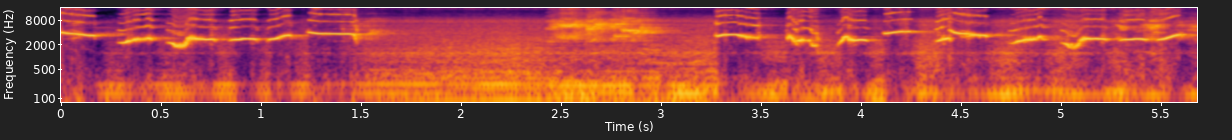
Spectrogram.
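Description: An Oriental magpie-robin gives fast runs of clear, varied whistles that swoop up and down, broken by a short harsh rasp, over a faint low hum.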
